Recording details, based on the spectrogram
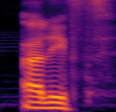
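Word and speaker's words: ألف: আলিফ কোন টান ছাড়া আলিফ।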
